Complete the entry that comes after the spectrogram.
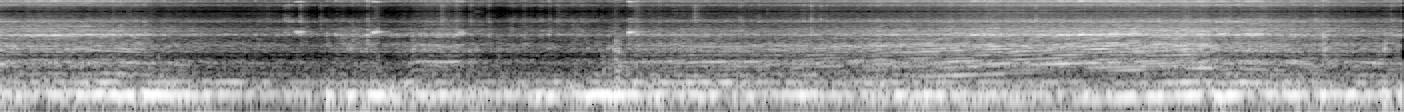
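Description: Race car engine heard from inside the stripped, roll-caged cabin, driven hard through a slalom course: a loud low drone with the revs rising and falling, climbing steadily for a few seconds past the middle.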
